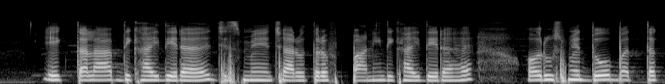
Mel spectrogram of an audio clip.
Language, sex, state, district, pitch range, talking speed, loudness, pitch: Hindi, female, Uttar Pradesh, Etah, 185-205 Hz, 170 wpm, -15 LUFS, 195 Hz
